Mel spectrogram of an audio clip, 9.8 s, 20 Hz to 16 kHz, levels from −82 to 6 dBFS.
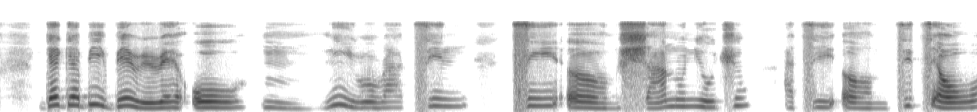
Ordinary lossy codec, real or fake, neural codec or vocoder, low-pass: none; real; none; 7.2 kHz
